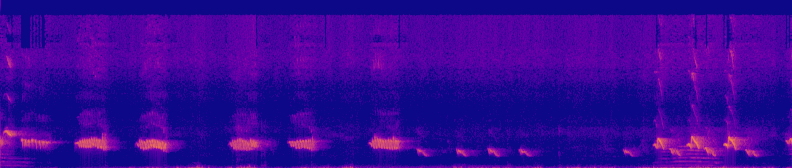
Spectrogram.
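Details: A couple of mockingbirds in Jamaica repeat short, bright chirped phrases of three to four notes, making many different sounds and switching to quick falling notes, over steady low rumbling background noise.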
